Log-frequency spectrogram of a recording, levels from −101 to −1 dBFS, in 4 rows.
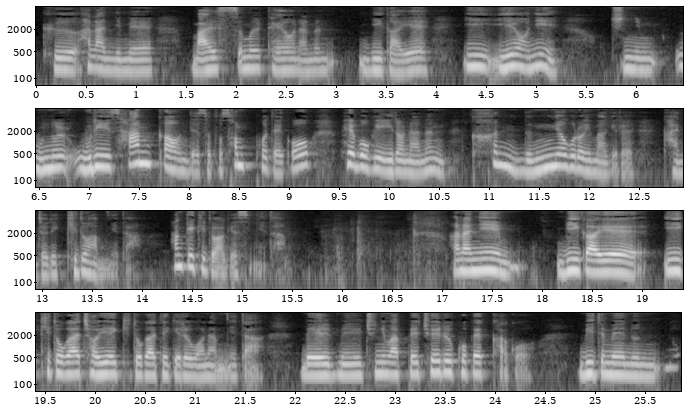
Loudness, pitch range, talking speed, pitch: -25 LUFS, 165-205 Hz, 255 characters per minute, 185 Hz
